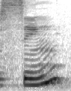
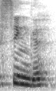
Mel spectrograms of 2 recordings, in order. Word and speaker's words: sing: So this would be seen in the word song or sing. Notice I'm not pronouncing them separately. I'm not pronouncing ng. I'm not saying sing. I'm saying sing.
